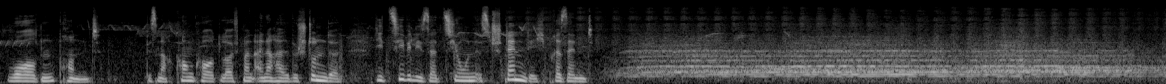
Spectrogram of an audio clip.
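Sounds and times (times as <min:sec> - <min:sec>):
speech: 0:00.1 - 0:06.4
steam train wheels rumbling: 0:04.0 - 0:11.6
steam train whistle: 0:06.0 - 0:11.6.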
